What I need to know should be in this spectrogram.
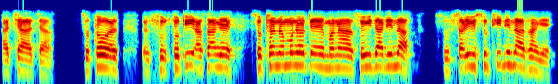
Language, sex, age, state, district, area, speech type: Sindhi, male, 60+, Gujarat, Kutch, urban, conversation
